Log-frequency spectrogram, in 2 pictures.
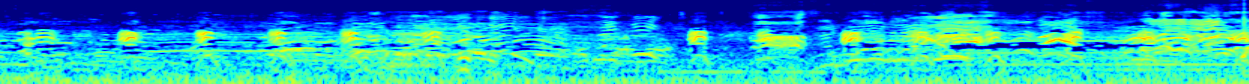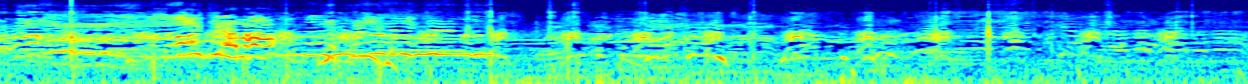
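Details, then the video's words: Dogs on a hare hunt bark in short, sharp, evenly spaced yelps that run into longer arched bays partway through. People shout over them and field noise rumbles underneath. "شکاری کتے خرگوش کا پیچھا کرتے ہوئے۔"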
